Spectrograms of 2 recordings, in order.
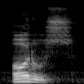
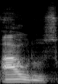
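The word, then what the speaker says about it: Horus: postumamente a su hijo, Orus o Aurus, como se pronuncia.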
